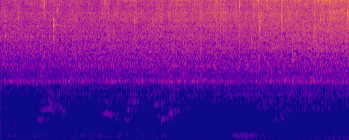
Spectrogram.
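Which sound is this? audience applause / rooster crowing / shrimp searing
shrimp searing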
